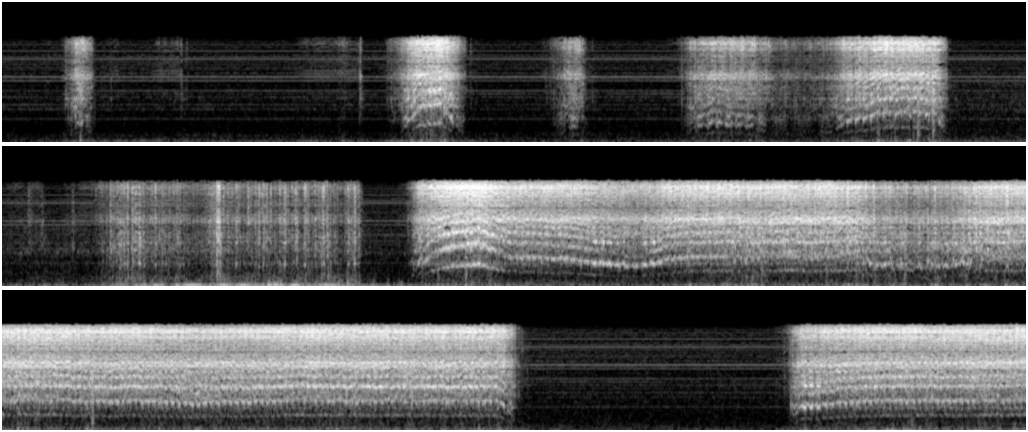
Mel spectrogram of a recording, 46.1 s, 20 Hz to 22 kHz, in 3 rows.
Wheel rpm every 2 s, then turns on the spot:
10, 0, 10, 20, 10, 50, 80, 10, 20, 30, 50, 120, 100, 110, 70, 110, 110, 110, 110, 10, 0, 80, 110.
0-2 6-8 16-20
